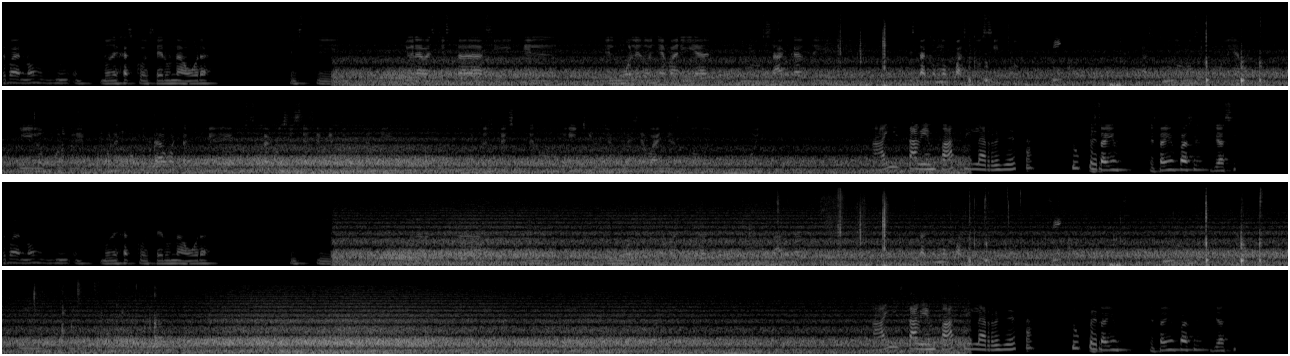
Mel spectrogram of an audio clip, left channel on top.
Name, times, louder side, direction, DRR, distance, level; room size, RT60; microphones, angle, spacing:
voice 1, 0.0-2.2 2.9-3.4 3.9-5.7 6.0-8.6 9.1-10.2 11.4-12.6 13.0-20.6 23.7-25.2, left 3 dB, 65° left, 6.8 m, -50 dB
sound 1, 3.3-22.6, right 3 dB, 85° right, 2.8 m, -41 dB
sound 2, 4.8-15.3, right 3 dB, 50° right, 1.6 m, -50 dB
voice 2, 21.5-23.2 23.6-23.8, right 1 dB, 10° right, 0.7 m, -44 dB
head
